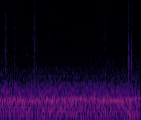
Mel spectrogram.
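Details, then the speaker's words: Air conditioning with a room vent half open: thin steady whistle of constant pitch under rushing airflow, which stops when the vent is closed; air whistling past the half-closed vent. "you could hear right now it's halfway open and you can hear it whistling but when it's closed you don't hear it whistling"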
